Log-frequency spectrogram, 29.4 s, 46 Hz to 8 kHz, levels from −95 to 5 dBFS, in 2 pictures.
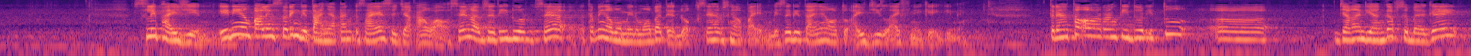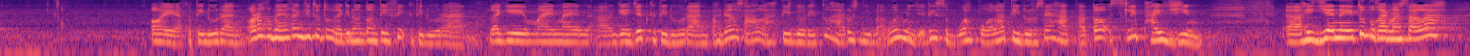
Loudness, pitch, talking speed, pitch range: -18 LUFS, 205 Hz, 160 wpm, 175-245 Hz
